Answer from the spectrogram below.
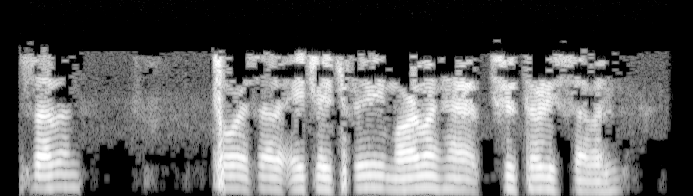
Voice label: Public Transit System Light Rail Security, scanner; Regional Wireless Cooperative (RWC); Valley Metro; Thompson Peak High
